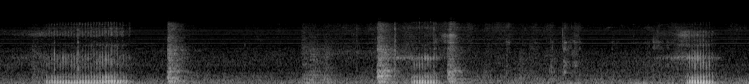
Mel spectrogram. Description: Aristo is our lovely Cane Corso, He's quite large, and snores like a helicopter!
